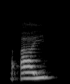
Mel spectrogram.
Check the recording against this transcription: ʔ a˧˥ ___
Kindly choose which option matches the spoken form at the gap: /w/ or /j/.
j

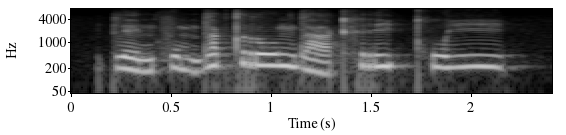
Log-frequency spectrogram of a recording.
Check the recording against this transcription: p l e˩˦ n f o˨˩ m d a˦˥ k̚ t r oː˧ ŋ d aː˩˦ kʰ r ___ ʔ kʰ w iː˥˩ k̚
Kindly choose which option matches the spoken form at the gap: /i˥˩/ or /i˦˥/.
i˦˥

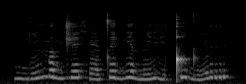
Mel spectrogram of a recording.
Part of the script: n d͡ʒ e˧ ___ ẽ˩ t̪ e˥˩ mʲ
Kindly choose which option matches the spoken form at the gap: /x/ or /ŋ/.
x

